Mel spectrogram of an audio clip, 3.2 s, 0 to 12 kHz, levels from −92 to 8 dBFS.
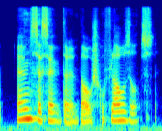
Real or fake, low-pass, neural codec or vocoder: fake; 9.9 kHz; autoencoder, 22.05 kHz, a latent of 192 numbers a frame, VITS, trained on many speakers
